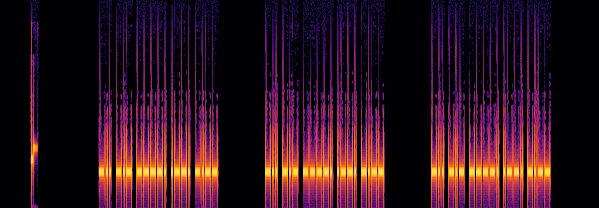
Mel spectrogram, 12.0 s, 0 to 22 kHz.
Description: Morse code, heard as a keyed tone, about 34 wpm, 700 Hz. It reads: DK9PY DK9PY DK9PY
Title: Call Signs Repeated 2x - 35wpm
